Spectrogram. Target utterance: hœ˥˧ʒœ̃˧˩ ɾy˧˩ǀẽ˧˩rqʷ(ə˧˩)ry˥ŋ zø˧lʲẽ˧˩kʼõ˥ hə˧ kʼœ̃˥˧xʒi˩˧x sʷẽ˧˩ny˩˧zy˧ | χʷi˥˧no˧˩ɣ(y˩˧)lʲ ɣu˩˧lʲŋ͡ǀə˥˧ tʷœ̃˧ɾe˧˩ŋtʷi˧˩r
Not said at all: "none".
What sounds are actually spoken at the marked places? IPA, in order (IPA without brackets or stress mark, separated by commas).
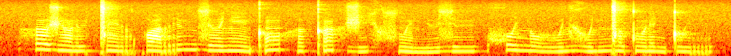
a˧˩, u˩˧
